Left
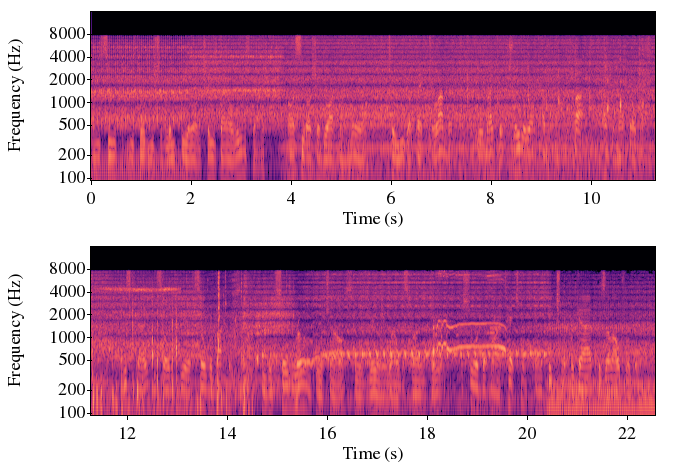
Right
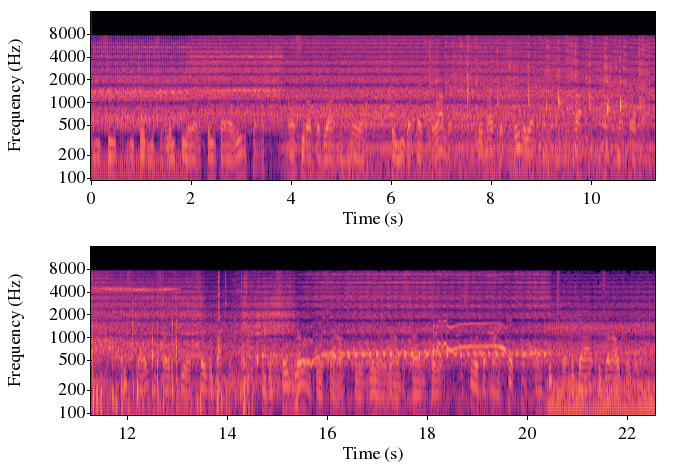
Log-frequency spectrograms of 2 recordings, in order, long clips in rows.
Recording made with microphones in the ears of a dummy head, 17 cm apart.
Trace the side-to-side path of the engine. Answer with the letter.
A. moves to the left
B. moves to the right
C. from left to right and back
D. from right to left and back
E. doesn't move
E.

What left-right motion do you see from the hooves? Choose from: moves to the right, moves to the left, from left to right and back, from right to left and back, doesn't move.
moves to the left.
